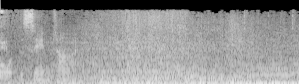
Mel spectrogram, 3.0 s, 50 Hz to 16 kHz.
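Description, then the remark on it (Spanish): A loud, deep explosion boom of a meteorite impact, a roughly 50-metre-wide piece of iron striking a desert and releasing about 20 megatons of energy, swelling into a sustained low rumble, with a voice briefly audible at the start beneath it. “La energía liberada rondaría los 20 megatones, el equivalente a una explosión de 20 millones de toneladas de TNT.”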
